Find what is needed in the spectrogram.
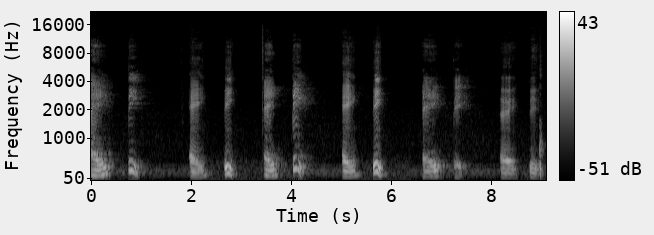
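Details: Adult male speaker; aphasia.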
